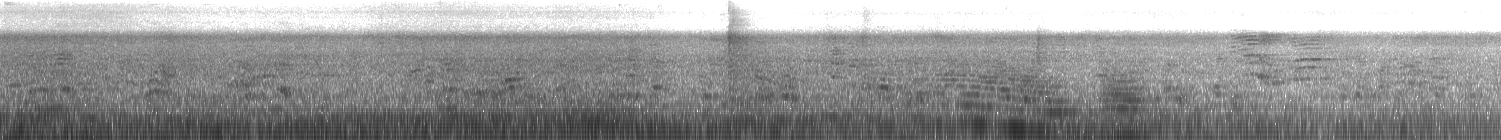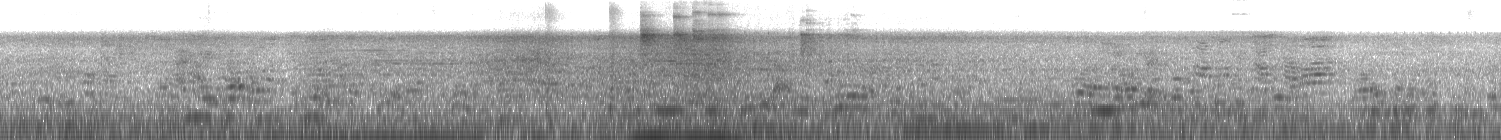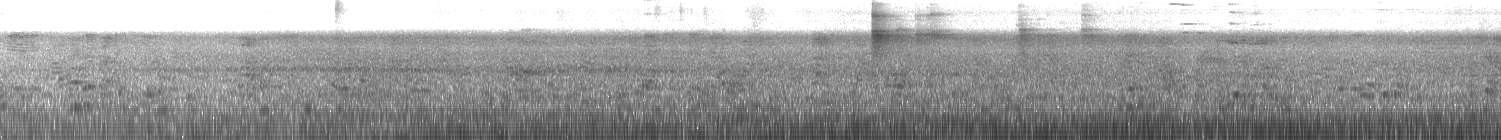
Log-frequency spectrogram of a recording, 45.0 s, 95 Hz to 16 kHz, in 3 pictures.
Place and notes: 騰風宮, Hsiao Liouciou Island - in the temple
in the temple, Traffic Sound
白沙尾渡船碼頭[民營], 1 November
